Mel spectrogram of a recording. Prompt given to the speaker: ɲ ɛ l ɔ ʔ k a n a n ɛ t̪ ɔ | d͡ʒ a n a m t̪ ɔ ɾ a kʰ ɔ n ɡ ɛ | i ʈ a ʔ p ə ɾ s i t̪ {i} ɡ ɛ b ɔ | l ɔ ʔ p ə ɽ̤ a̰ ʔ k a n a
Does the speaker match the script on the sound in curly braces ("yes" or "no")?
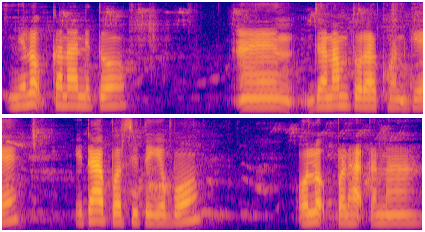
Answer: no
